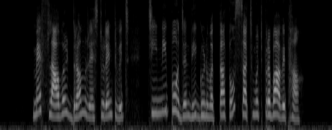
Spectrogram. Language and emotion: Punjabi, happy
